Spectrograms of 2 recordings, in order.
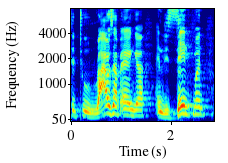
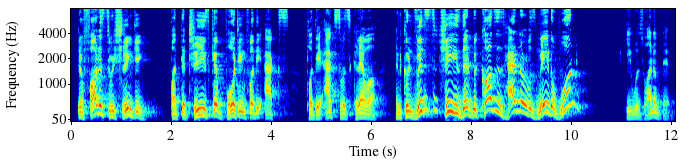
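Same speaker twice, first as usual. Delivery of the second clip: animated comic voice swinging up and down; 3 semitones lower than usual. Answering why the working class votes for those who steal from them, in a King Julian voice. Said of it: "I don't know why I did a King Julian voice".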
